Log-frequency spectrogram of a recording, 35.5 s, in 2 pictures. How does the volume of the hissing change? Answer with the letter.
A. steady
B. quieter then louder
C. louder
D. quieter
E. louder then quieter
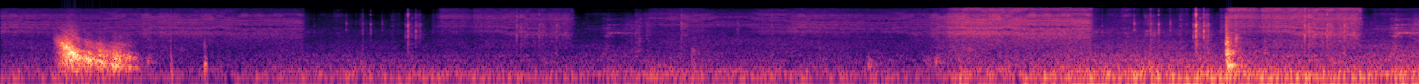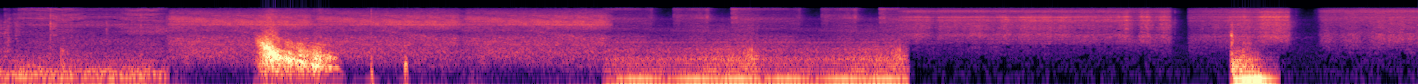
C.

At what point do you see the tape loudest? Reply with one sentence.
The loudest moment of the tape is at 21 seconds.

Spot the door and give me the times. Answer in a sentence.
The door can be heard from 15.1 to 15.6 s and from 33.1 to 33.7 s.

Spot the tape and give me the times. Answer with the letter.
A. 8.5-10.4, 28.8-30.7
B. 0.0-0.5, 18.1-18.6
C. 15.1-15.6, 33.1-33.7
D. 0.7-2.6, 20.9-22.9
D.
